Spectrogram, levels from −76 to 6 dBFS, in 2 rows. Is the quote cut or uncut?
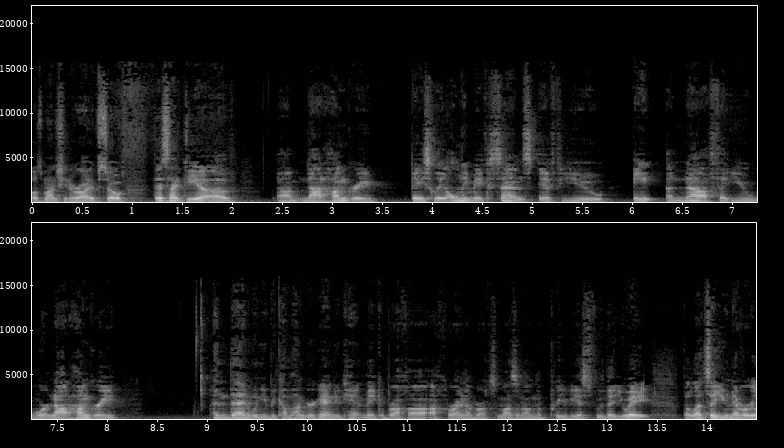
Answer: uncut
